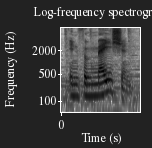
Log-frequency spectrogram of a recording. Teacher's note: the stress is on the third syllable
